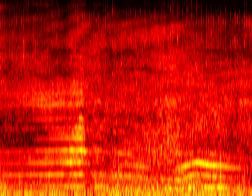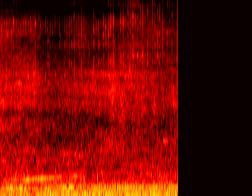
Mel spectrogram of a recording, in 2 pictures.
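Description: A car engine roars and revs as a car speeds by.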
